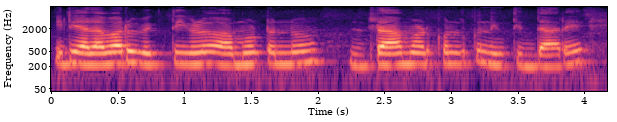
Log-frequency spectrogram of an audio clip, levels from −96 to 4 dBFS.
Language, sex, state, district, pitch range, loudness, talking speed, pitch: Kannada, female, Karnataka, Koppal, 220-240 Hz, -17 LUFS, 115 wpm, 230 Hz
